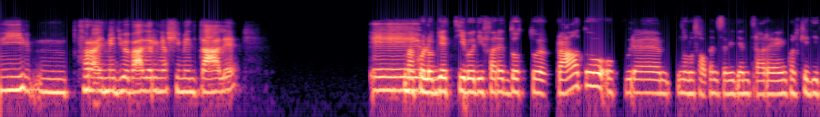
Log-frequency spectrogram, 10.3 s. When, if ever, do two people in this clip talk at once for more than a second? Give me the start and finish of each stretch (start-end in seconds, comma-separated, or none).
none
